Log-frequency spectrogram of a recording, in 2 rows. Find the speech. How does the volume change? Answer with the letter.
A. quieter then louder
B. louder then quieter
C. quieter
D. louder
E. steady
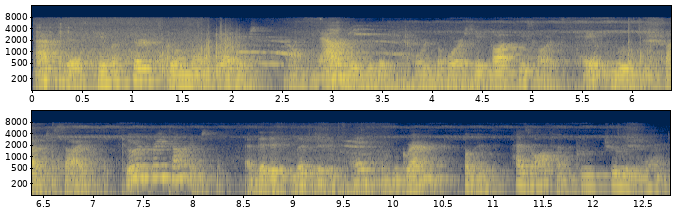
C.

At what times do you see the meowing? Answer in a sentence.
You can hear the meowing from 1.9 to 3.9 s and from 8.8 to 9.9 s.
